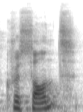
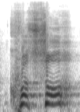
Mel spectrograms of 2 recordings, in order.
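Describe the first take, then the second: First: The final t is pronounced. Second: The final t is silent. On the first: "if someone says croissant" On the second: "it's pronounced croissant"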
